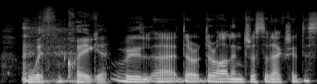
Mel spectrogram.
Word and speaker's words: Kwayga: supply chain partners and the reason that craig is called craig or quagga is because quake is the irish word for 50. it uh phonetically sounds the same spelled slightly differently for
